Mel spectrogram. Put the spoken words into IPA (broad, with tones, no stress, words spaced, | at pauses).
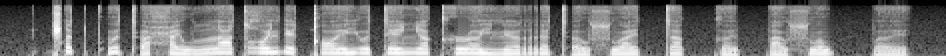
ǁə˦tpʼɯ˦tʼə˨ ħe˨wlːɑ˦tʁʷe˦lʲ ɾɐ˨ǃɔ˦ɪ̯jɯ˦ te˦ʎɐ˦kʰɹə˦˨j lʲɔ˦rə˦tʼə˨ʊ̯ sʷɑ˦ɪ̯tːɐ˦ kːə˨ɪ̯pːa˨ sʷɑ˦w pːə˨ɪ̯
